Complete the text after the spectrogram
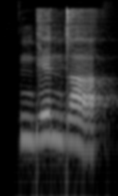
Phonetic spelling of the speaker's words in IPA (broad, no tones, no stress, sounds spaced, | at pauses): ŋ ɡ e n d a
